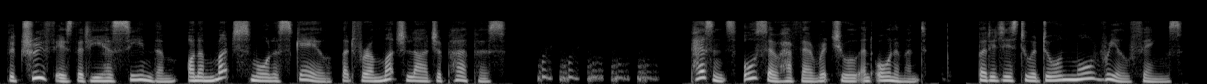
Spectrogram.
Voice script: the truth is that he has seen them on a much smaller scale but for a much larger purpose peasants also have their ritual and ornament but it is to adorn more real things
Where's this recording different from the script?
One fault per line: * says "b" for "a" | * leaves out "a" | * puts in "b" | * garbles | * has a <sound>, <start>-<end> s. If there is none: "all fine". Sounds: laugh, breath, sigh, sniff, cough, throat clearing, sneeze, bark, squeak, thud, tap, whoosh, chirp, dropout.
* has a laugh, 5.4-6.6 s
* has a sigh, 9.4-9.5 s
